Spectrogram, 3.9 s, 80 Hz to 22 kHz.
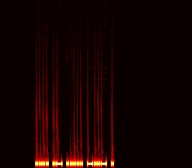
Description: Morse code, heard as a keyed tone, about 36 wpm, 700 Hz. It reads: HA5XE
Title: DXCC-100 Call Signs - 5 Characters - Repeated 2x - 35wpm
